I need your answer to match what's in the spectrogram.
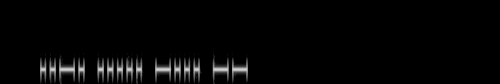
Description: Morse code, heard as a keyed tone, about 25 wpm, 700 Hz. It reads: F5BM
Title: DXCC-100 Call Signs - 4 Characters - Repeated 3x - 25wpm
